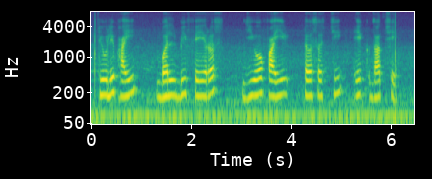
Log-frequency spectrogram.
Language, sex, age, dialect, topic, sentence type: Marathi, male, 25-30, Northern Konkan, agriculture, statement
